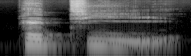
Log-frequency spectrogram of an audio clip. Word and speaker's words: petit: nipati so again uh notice how we're not pronouncing these ending consonants uh in french kron petit i don't hear this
